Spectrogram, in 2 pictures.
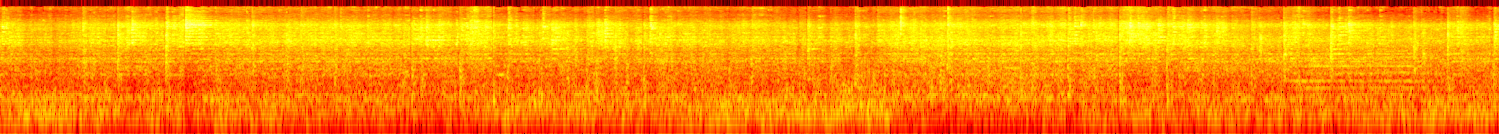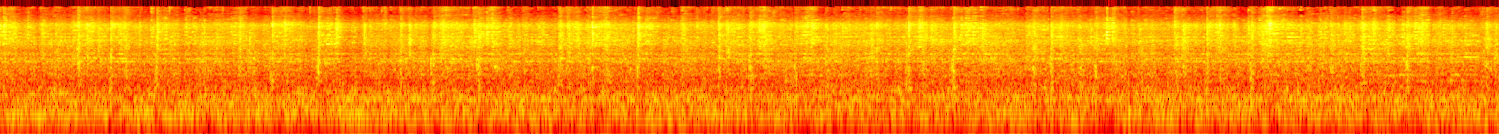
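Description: Pakistan Railways Karakoram Express passenger coaches running at speed, the wheels clacking over the rail joints under a steady rush of wind, heard from an open carriage window.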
